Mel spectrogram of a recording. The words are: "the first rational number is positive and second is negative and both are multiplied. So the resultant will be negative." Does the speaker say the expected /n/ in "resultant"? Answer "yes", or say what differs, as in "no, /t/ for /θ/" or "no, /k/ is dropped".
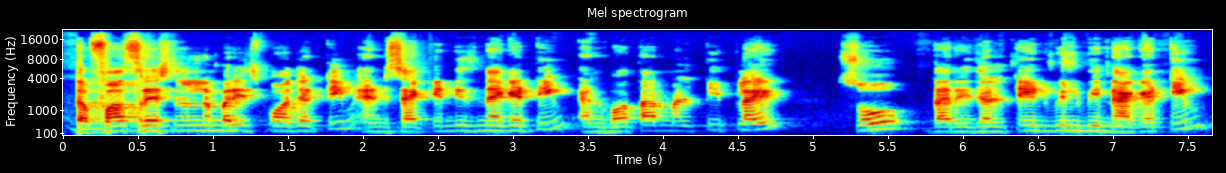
no, /n/ is dropped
